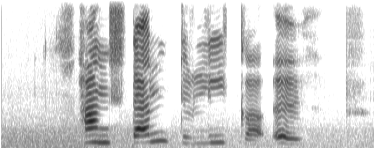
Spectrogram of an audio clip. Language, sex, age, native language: Icelandic, female, 7, Icelandic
